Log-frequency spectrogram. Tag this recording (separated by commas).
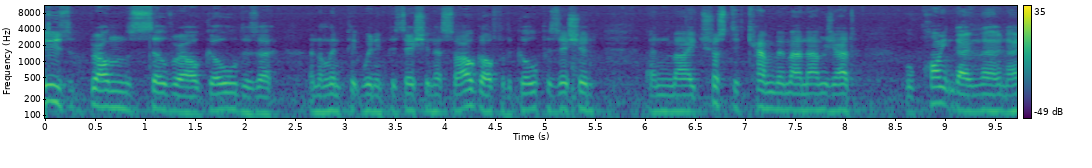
Speech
